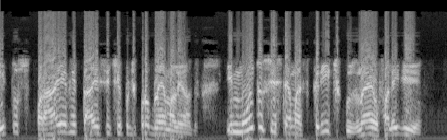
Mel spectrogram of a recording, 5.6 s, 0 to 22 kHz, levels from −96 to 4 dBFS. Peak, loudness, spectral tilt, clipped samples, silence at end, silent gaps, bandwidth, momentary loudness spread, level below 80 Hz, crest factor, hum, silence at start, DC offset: 0 dBFS; -14 LUFS; -2.5 dB/octave; under 0.1%; 0.35 s; none; 16 kHz; 5 LU; -42 dBFS; 14 dB; none; 0 s; under 0.1%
